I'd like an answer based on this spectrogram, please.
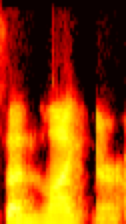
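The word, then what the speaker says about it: Sonnleitner: calls you sun lightner so it's sun lightner okay i was saying it wrong can you spell that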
